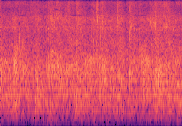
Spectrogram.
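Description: A church congregation claps loudly in a dense, steady burst of applause, with a faint murmur of voices underneath.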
